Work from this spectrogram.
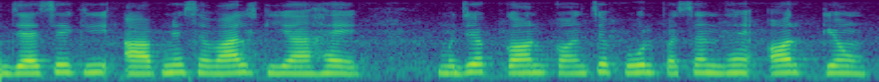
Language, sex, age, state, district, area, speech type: Urdu, female, 18-30, Uttar Pradesh, Shahjahanpur, urban, spontaneous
